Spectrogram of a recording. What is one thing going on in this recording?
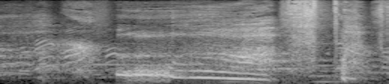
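A man lets out a loud, falling scream.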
